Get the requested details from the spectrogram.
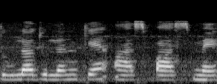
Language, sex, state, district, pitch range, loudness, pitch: Hindi, female, Chhattisgarh, Raigarh, 215-230 Hz, -15 LUFS, 220 Hz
